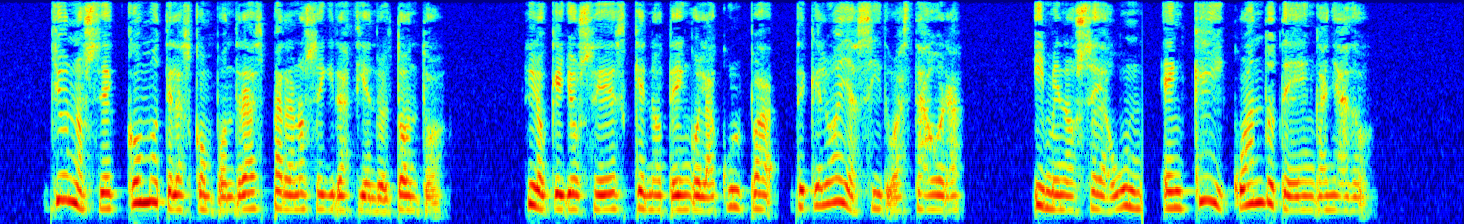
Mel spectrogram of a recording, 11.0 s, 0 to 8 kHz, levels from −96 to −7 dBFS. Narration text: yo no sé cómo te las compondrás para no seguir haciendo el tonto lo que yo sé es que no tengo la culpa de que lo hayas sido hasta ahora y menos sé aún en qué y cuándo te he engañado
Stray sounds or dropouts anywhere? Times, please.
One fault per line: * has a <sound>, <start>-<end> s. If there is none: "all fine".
all fine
